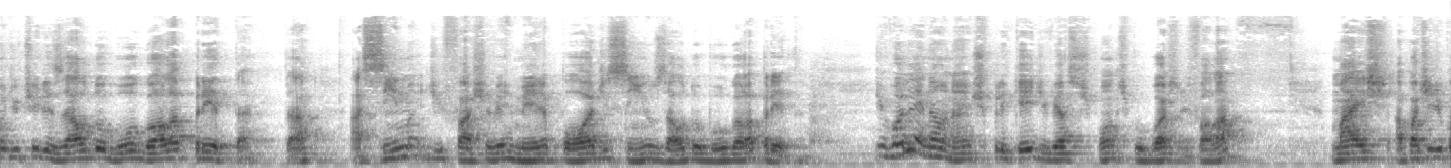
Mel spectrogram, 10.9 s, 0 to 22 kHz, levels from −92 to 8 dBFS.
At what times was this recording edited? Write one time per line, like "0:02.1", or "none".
0:06.6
